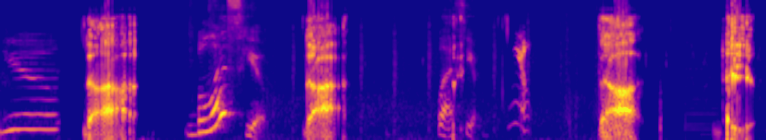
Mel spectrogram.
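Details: Repeated burping from a vtuber's stream compilation: about five loud, rough belches with brief voiced sounds between.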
